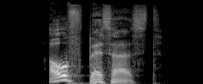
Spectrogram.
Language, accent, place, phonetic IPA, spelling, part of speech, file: German, Germany, Berlin, [ˈaʊ̯fˌbɛsɐst], aufbesserst, verb, De-aufbesserst.ogg
- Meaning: second-person singular dependent present of aufbessern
